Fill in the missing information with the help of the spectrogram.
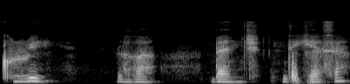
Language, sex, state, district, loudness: Nagamese, male, Nagaland, Kohima, -24 LUFS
